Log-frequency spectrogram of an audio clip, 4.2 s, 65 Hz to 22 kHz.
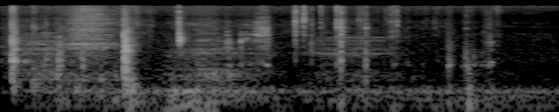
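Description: Light clicks and knocks of a plastic wall faceplate and a 12 V USB socket and voltmeter panel being handled on a worktop, the sharpest about a second in.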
